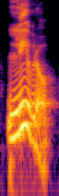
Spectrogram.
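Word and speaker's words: libro: 있습니다 한번 읽어 볼게요 리브로 그렇죠 이게 이제 책이라는 단어예요 리브로 어렵지 않죠 그냥 영어에 L 생각하면 되고 한국어에 리얼 발음이에요 그다음 옆에 있는 단어는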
